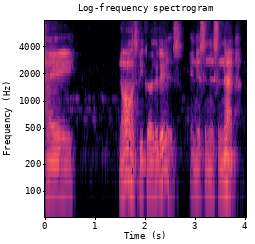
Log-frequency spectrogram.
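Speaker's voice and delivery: mock too-calm, very low, flat monotone. Describing someone who argues too calmly, the speaker imitates his calm monotone. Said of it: "a monotoned point of, of approach. He's too calm".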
